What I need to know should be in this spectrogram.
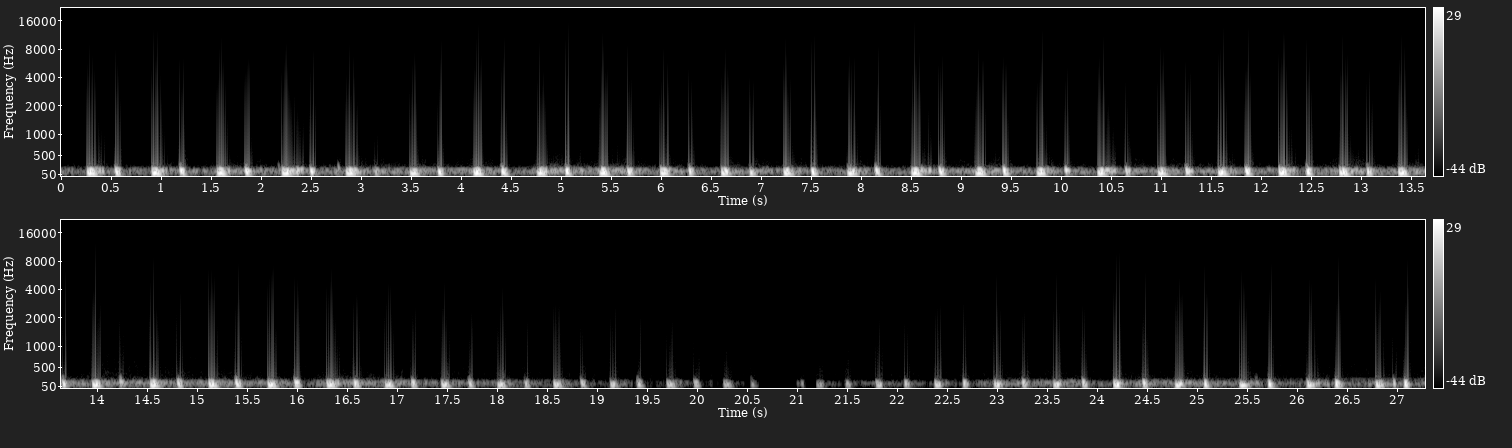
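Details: Normal heart sounds from an adult man at rest, recorded through a stethoscope at each auscultation point: steady low lub-dub thumps with brief pauses as listening points change.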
